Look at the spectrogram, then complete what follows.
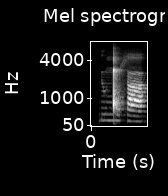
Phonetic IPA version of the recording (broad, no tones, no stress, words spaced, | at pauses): ɾʲu ŋ͡ǃoɬa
